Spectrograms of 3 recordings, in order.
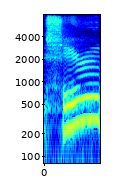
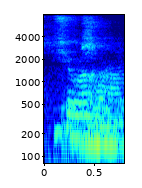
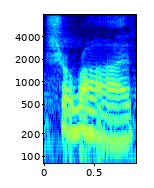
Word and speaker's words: Sherrod: Do y'all in Martin County pronounce it Sherid or Sherrod? Sherrod. Sherrod. Okay. In Nash County, we pronounce it both ways.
